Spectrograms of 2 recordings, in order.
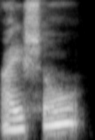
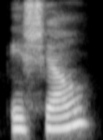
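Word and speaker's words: Ixchel: I think it's pronounced Ishel, Ishel, the ancient Mayan moon goddess, renowned as cosmic midwife and rainbow weaver, offers you her protection and guidance.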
